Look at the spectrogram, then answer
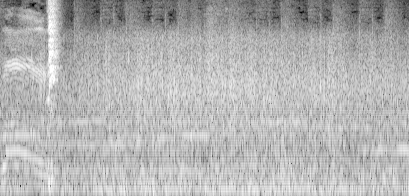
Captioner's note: scoffs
